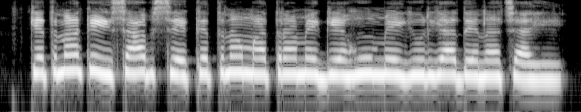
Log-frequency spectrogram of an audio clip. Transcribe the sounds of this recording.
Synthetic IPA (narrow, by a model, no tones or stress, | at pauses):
kɪt̪nakeɦɪsaːbsekɪt̪namaːt̪ɾamẽɡeːɦũmẽjuɾijad̪eːnat͡ʃaːɦi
